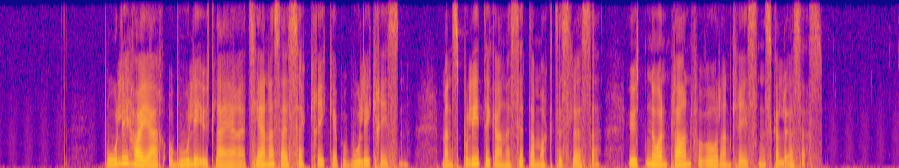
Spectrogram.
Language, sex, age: Norwegian, female, 25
